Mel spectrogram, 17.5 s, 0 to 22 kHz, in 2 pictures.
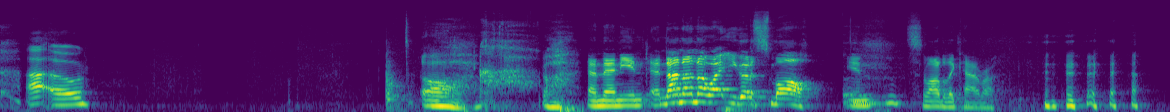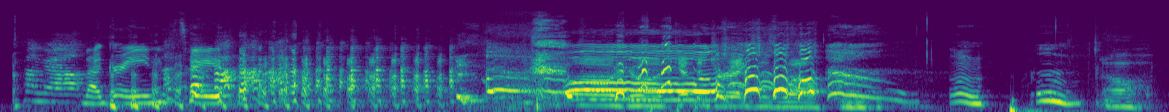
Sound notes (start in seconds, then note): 7.3 laughs; 11.8 laughing together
